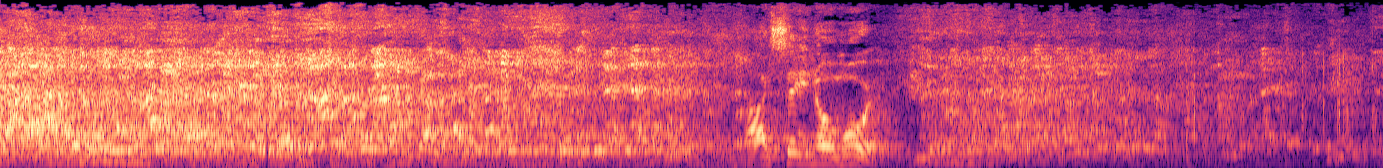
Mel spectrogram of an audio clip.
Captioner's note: laughter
